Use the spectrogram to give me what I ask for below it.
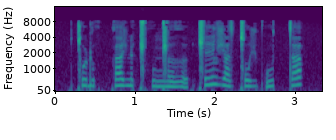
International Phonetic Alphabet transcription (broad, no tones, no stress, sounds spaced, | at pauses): ǀ u ɖ u θ kː a ʒ ɳ ə ǁʰ u ŋ͡ǁ ə ɣ ə | ǁ e l ʒ a z ǀ o ʒ pʼ u tː a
